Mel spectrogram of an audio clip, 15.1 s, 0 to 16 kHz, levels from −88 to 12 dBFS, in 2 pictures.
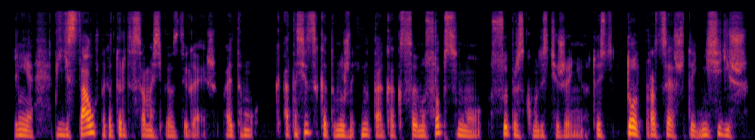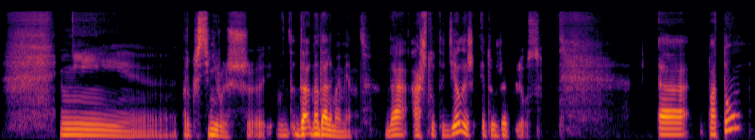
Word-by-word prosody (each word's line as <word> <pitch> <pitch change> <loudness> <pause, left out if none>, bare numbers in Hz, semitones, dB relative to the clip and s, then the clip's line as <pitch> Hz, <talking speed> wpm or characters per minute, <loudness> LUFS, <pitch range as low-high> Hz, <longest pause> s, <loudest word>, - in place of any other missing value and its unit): Вернее 140 -4 -2 0.2
пъедестал, 150 +6 +5
на 140 - -10
который 135 +2 -3
ты - - -11
сама 135 -1 -3
себя 110 - -5
воздвигаешь. 115 -1 -10
Поэтому 135 -1 -6 0.2
относиться 215 -1 -4
к - - -2
этому 135 -1 -3
нужно 130 -1 -3
именно 145 -2 -3
так, - - -6
как 130 - -8
к - - -9
своему 130 -2 -2
собственному 140 -7 -3
суперскому 140 -7 -2
достижению. 65 - -8
То - - -2
есть - - -7
тот - - +7
процесс, - - -3
что - - -6
ты - - -11
не 145 - -2
сидишь, 145 -2 -4 0.6
не 140 - 0 0.3
прокрастинируешь, 130 -8 +1 0.3
в, 135 +3 -9
на 165 +1 +8
данный 155 -4 +8
момент, 115 -1 -8
да, 150 +4 +3
а 140 - 0
что-то 130 - -4
делаешь, 195 - +5
это 140 - -4
уже 145 +2 -1
плюс. - - -12 1.2
Э, 155 0 +8 0.2
потом, 260 - +2
140 Hz, 175 wpm, -22 LUFS, 130-155 Hz, 1.2 s, на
